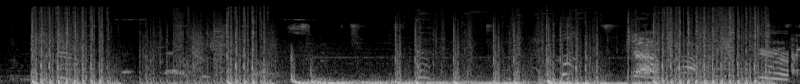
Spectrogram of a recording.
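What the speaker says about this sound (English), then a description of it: "You were shooting him in his kneecaps." Rapid bursts of automatic gunfire in a shooter video game, loud close volleys with a short pause in the middle, joined by heavier booming fire, and players' voices talking alongside.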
